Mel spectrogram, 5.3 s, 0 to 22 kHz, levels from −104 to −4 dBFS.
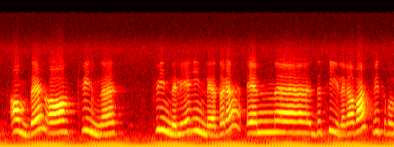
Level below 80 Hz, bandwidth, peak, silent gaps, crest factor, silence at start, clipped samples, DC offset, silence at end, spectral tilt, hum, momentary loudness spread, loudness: -46 dBFS; 16 kHz; -10 dBFS; none; 20 dB; 0 s; under 0.1%; 0.7%; 0 s; -5 dB/octave; 50 Hz at -50 dBFS; 11 LU; -29 LUFS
